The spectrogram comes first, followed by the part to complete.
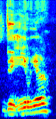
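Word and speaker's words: D'Elia: by the name of Chris de Leah I guess is how you say his name it's D ' e Li a so he is usually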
